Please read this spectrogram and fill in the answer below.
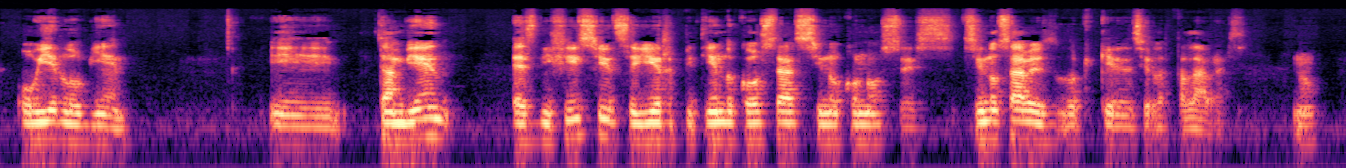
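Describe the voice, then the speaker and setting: With an American accent, a man speaks very slowly in a monotone, flat delivery. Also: fairly low pitch for a man, big swings in loudness. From United States. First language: English (speaking Spanish). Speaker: court interpreter and language-learning author. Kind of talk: casual interview on a live stream. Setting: video live stream.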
